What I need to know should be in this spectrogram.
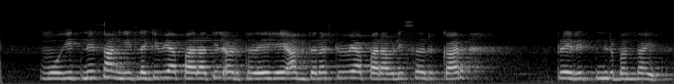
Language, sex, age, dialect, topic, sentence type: Marathi, female, 18-24, Standard Marathi, banking, statement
